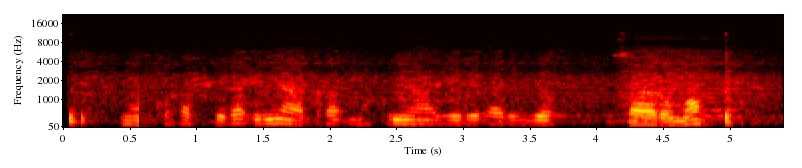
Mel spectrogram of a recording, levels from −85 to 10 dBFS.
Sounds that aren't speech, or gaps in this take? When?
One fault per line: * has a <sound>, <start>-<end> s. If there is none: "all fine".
* has a dropout, 0.6-0.7 s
